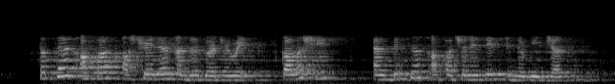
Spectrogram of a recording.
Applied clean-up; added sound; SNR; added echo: neural separator model SepFormer DNS4.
